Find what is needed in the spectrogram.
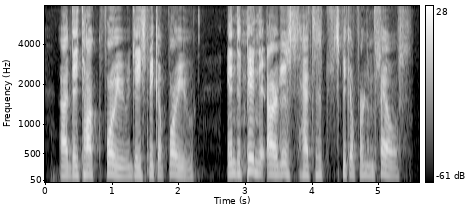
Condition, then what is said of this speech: Cerebral palsy. I guess it's my voice is like yours, you know, like very low registered, you know.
